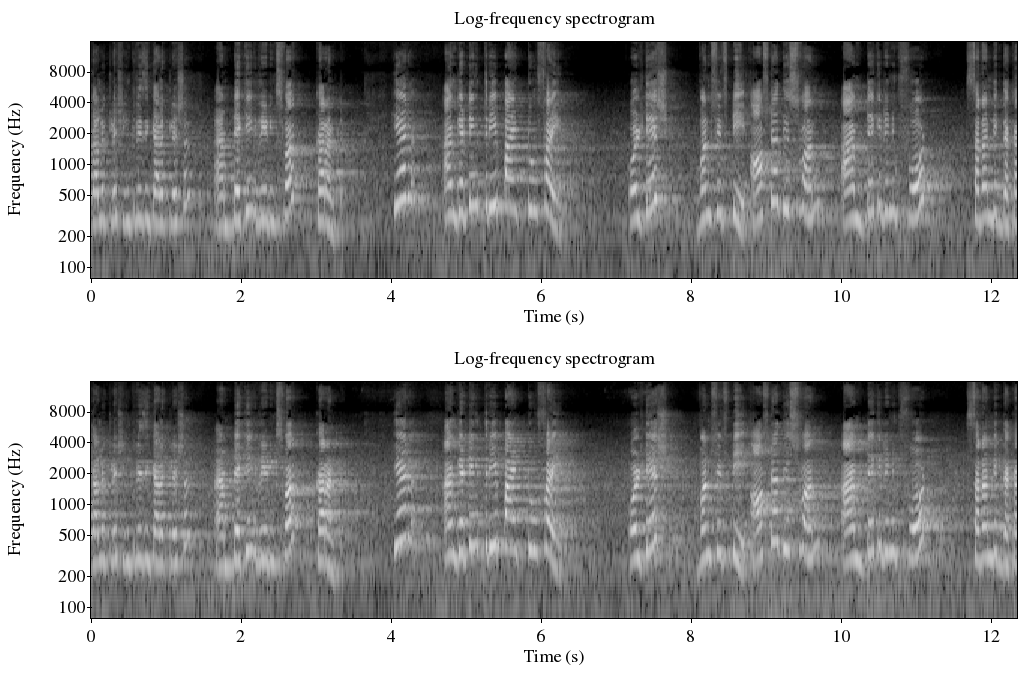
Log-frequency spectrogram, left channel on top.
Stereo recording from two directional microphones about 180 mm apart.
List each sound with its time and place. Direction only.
0.0 s a woman's voice: 35° left (ahead or behind)
4.6 s a woman's voice: 40° left (ahead or behind)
